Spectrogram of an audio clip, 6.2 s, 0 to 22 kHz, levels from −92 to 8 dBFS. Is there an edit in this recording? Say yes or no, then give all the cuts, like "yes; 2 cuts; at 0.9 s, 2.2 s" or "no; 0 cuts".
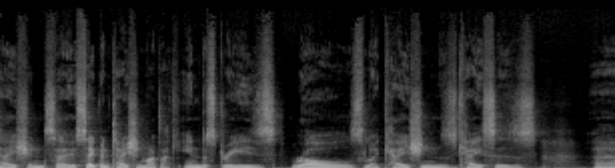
yes; 3 cuts; at 1.6 s, 2.8 s, 4.6 s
